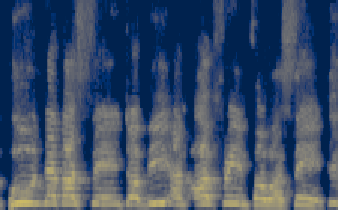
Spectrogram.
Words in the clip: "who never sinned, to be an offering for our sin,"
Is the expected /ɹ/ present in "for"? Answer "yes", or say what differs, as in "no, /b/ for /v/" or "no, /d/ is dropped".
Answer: no, /w/ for /ɹ/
